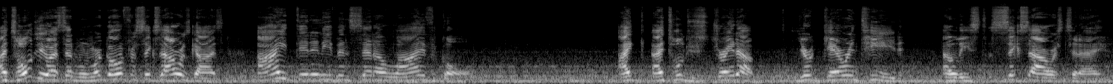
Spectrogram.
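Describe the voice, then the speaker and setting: Speaking with an American accent at a fairly slow pace, a man uses a high pitch and lively intonation, with long, frequent pauses and noticeable background noise. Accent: 60% New York, 40% Pittsburgh. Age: 30s. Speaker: gig delivery driver and livestreamer. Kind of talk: casual livestream chat. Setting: in a car.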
